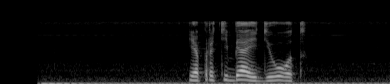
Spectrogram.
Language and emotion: Russian, angry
